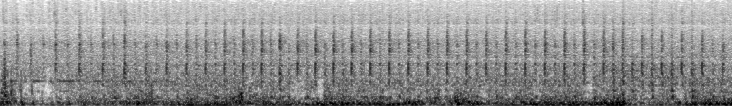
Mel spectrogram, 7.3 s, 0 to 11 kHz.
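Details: 2021 Camaro 2SS 1LE, 16,500 miles: a steady rapid ticking knock, about five a second, over a rough idle; owner suspects rod knock or possibly a smaller problem, cause not confirmed.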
